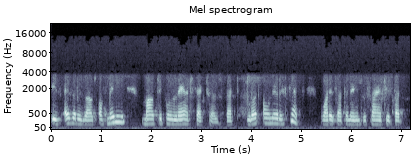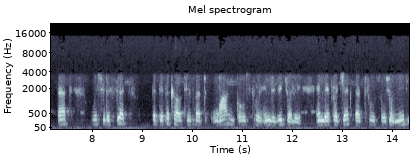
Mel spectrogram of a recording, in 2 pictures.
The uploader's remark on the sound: GUEST (phone)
